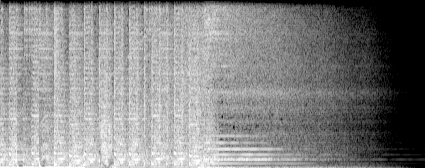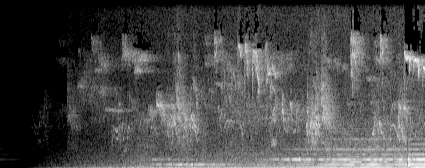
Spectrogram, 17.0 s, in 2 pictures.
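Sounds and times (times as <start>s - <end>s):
birds chirping and trilling: 9.2s - 17.0s.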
